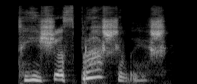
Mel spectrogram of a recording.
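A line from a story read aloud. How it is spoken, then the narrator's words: Hoarse coughing voice, woman. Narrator (Russian): Хрипло прокашляла его собеседница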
